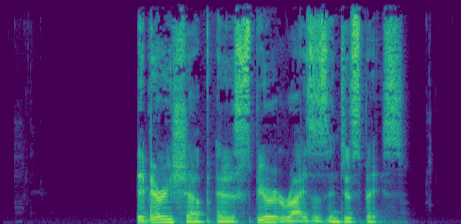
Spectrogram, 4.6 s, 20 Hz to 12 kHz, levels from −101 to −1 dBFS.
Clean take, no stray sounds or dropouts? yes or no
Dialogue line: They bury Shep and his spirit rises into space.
yes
